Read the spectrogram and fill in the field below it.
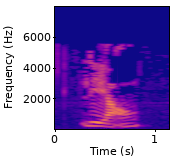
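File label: "两", Mandarin Chinese; hsk; chinese-flashcards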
